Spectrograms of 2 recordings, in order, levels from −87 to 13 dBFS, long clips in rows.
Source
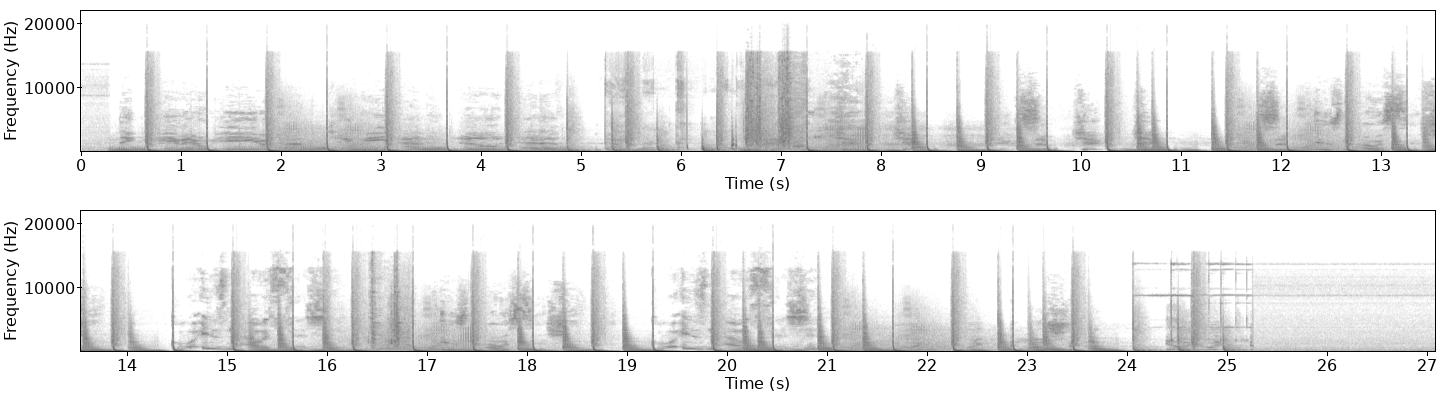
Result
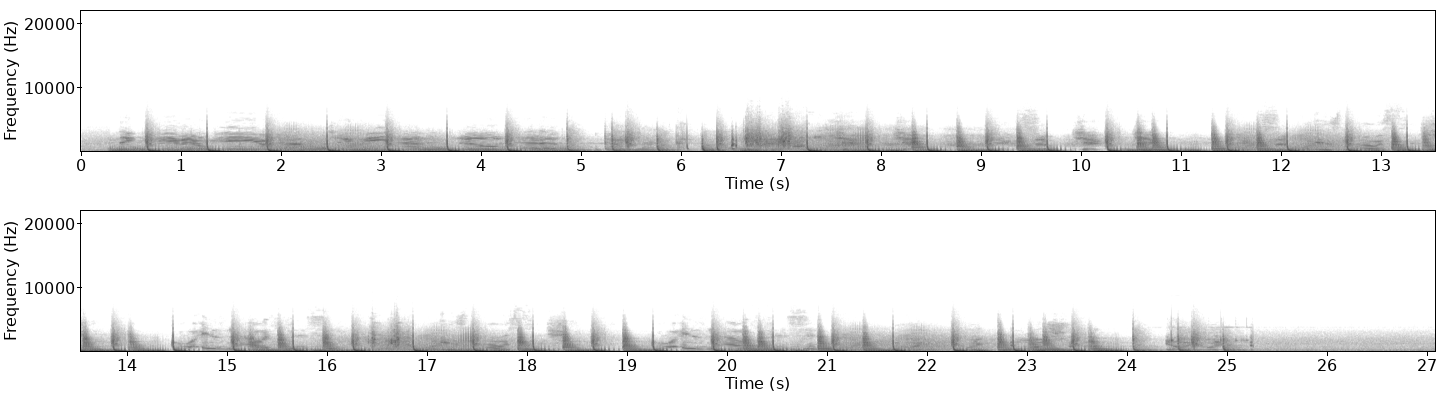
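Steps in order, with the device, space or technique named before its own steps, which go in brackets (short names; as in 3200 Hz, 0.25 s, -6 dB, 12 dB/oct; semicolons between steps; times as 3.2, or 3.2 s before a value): sub-octave bass pedal (octaver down 2 oct, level -2 dB; speaker cabinet 64–2200 Hz, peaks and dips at 65 Hz +6 dB, 290 Hz -4 dB, 560 Hz -5 dB); gain +8 dB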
